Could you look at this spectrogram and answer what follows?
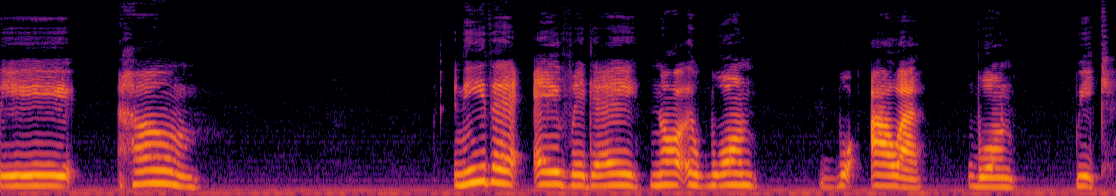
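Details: UK woman recovering from a stroke, attending an intensive aphasia therapy program, with non-fluent, agrammatic speech; Broca's aphasia with apraxia of speech.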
